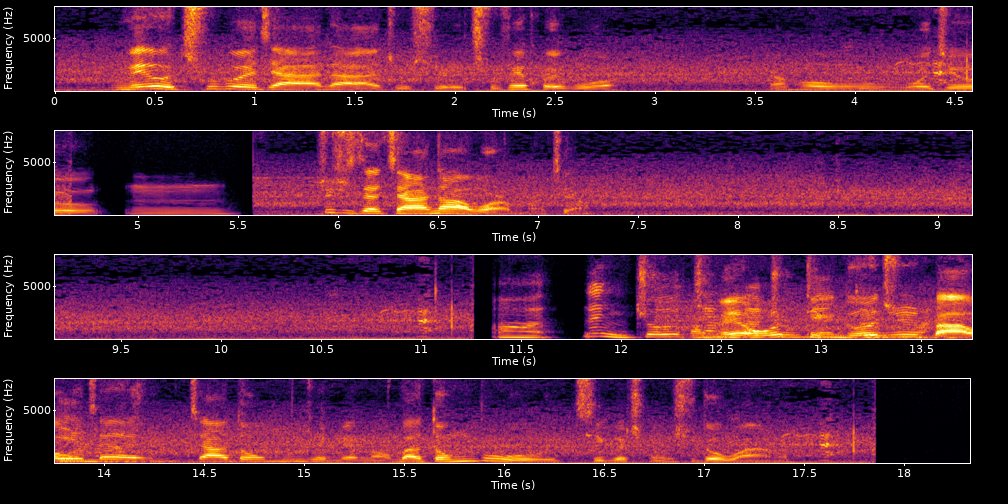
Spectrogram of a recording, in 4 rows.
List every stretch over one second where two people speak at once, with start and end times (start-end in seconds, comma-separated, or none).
12.3-14.2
